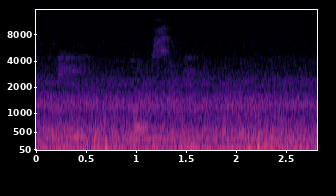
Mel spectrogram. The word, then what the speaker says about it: university: University is a place where we get higher education, and university is pronounced as university.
